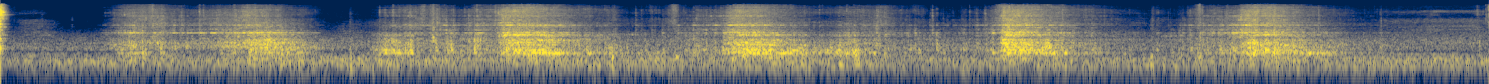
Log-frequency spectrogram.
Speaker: my drum brake pad are worn out and this is the noise that it's making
